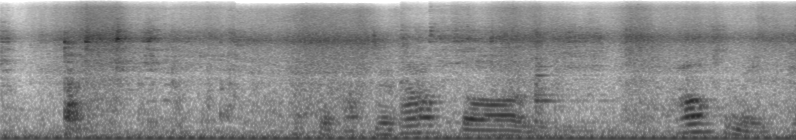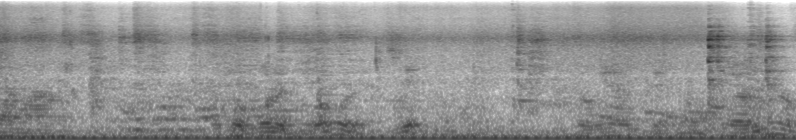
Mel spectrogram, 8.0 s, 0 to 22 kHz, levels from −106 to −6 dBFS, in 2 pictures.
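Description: A recording of everyday sounds with a drift correction step from 1.17 to 2.0 s: playback slows by 5.87% and drops about a semitone (105 cents), then snaps back, likely from clock-matching software adjusting its buffer. Unlike wow or flutter, the shift is one abrupt, steady step rather than a wavering.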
